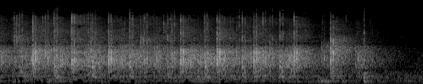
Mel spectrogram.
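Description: Applause from parliament members, many hands clapping, dying away near the end.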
